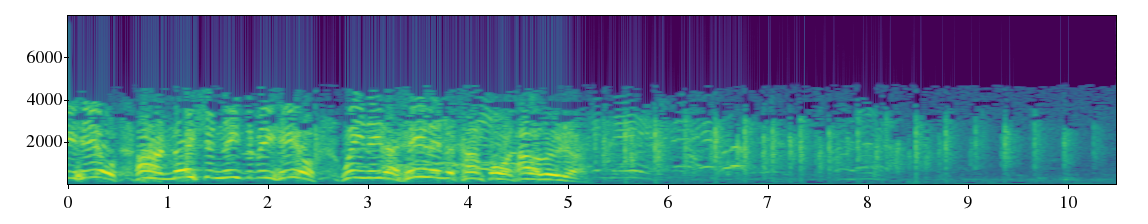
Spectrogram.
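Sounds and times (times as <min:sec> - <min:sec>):
speech: 0:00.6 - 0:05.3
audience applause: 0:03.2 - 0:10.4.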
